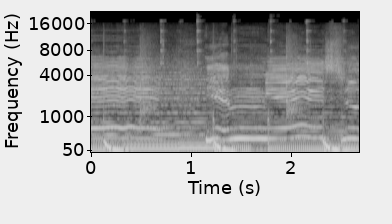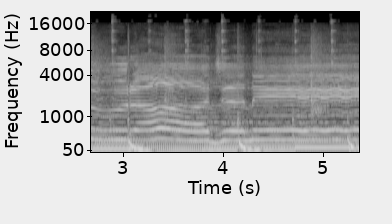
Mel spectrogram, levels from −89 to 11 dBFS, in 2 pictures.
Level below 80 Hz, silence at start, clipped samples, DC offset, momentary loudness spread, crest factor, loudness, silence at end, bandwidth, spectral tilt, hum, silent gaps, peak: -20 dBFS; 0 s; under 0.1%; under 0.1%; 3 LU; 12 dB; -13 LUFS; 0 s; 18.5 kHz; -4 dB/octave; none; none; 0 dBFS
